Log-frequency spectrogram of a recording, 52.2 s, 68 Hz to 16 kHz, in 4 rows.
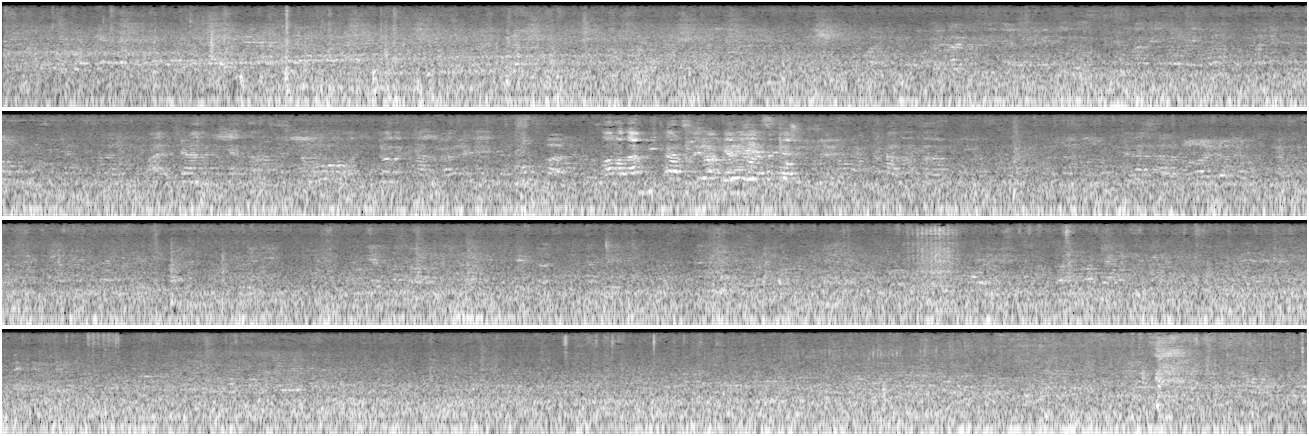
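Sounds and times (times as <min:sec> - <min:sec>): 
metro train ride in Budapest Hungary: 0:00.0 - 0:52.2
people chatting on a metro in Budapest Hungary: 0:00.0 - 0:52.2
man coughing on a metro in Budapest Hungary: 0:50.6 - 0:51.2.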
